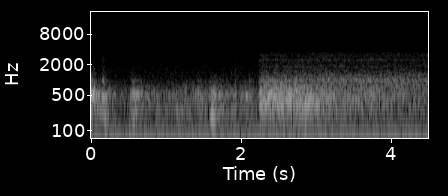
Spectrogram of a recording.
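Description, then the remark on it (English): A train rumbles into a station, its steady mechanical roar thickening partway through as it draws closer and fills the scene. No voices, just the continuous heavy noise of the approaching engine. “Here comes the train.”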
